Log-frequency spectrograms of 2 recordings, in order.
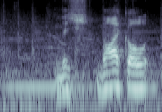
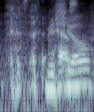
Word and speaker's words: Michel: Michael Canton. Michel Canton. Michelle, it's like got Michael. You've anglicised it.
